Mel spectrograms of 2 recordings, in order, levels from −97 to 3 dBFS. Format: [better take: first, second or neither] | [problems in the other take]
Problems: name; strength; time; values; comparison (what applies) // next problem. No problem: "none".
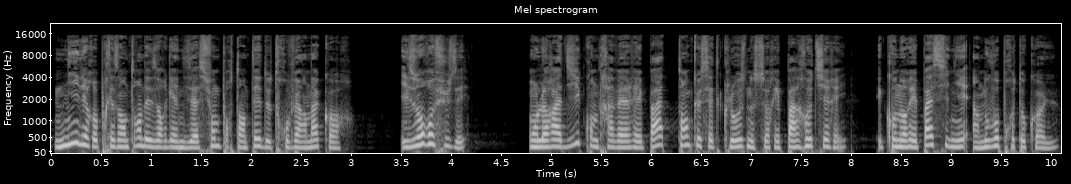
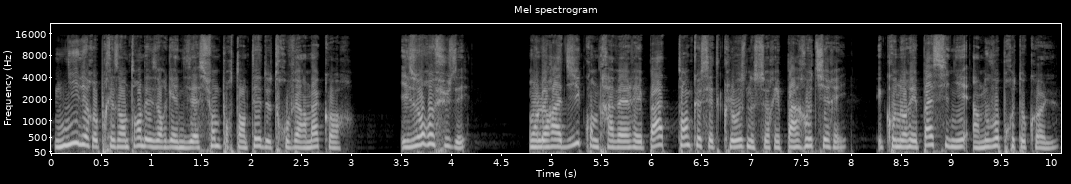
first | distortion; slight; 10 dB below the speech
